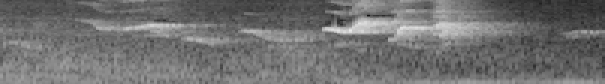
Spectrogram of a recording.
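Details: Home-kept kacer poci oriental magpie-robin in loud ngeplong song with saut-sautan answering: soft sliding whistles, then a sudden bright burst of rich, warbling notes that fades into a short high whistle.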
